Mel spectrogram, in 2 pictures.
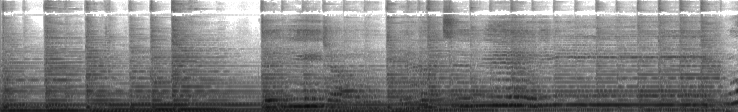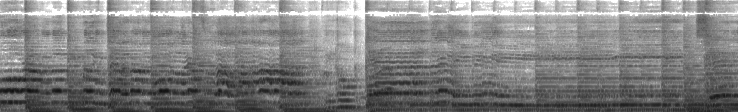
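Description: Live solo acoustic guitar strummed steadily with a man singing over it. The voice comes in about five seconds in and is strongest in the second half.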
